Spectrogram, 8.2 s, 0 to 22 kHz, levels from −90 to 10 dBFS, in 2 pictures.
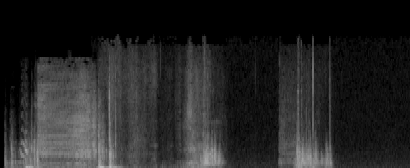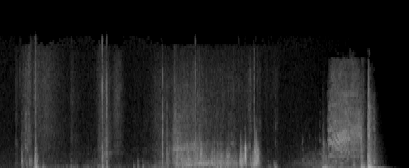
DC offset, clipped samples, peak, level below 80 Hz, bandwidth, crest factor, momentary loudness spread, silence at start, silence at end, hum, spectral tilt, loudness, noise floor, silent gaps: under 0.1%; under 0.1%; -8 dBFS; -44 dBFS; 17.5 kHz; 26 dB; 20 LU; 0.05 s; 0.25 s; none; -3.5 dB/octave; -32 LUFS; -68 dBFS; none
